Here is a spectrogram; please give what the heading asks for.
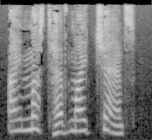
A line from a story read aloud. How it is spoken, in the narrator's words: fingers pleaded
